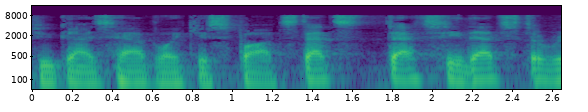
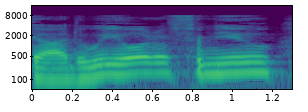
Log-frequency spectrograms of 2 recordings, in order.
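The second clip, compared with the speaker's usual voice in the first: high, rising mock repeat; mocking echo; 6 semitones higher than usual. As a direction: parrot the question back, pitched up. Mocking mimicry of a question.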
